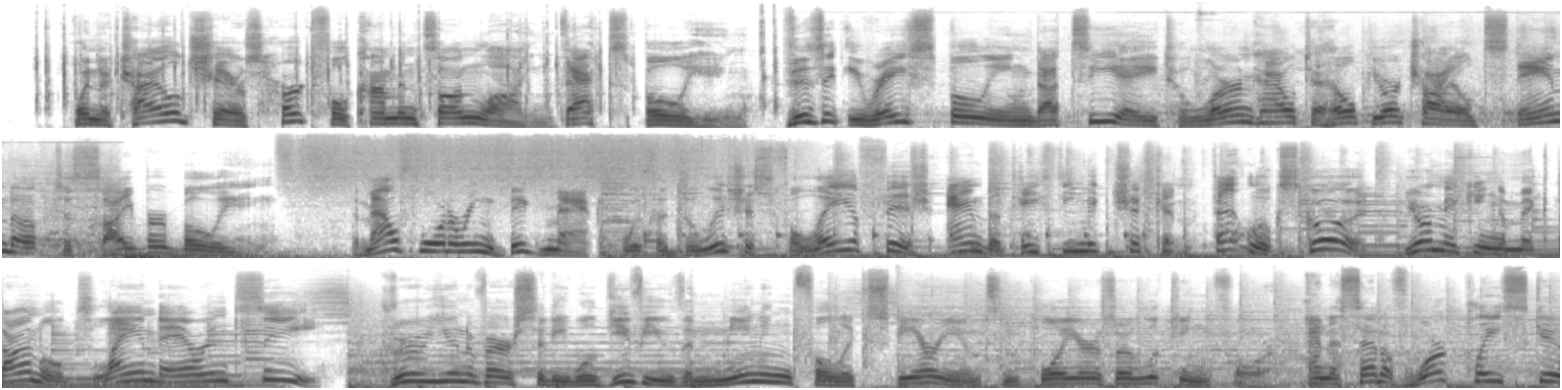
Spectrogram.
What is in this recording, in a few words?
Commercial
